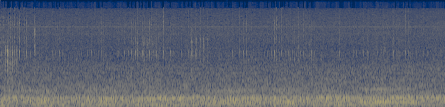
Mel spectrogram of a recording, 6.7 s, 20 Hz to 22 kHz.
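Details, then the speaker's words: 2009 Audi A4, 168,000 km, while driving: low steady drone under road rumble, appearing above a certain speed, louder at higher speeds and when steering left, with slight steering-wheel vibration; consistent with a worn front wheel bearing. "so ein ganz komisches geräusch aber auch nur ab einer bestimmten geschwindigkeit"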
